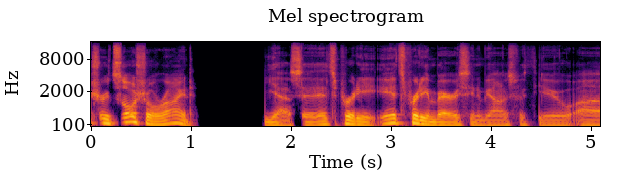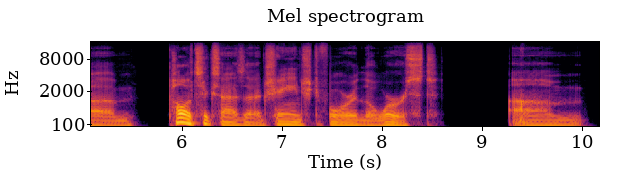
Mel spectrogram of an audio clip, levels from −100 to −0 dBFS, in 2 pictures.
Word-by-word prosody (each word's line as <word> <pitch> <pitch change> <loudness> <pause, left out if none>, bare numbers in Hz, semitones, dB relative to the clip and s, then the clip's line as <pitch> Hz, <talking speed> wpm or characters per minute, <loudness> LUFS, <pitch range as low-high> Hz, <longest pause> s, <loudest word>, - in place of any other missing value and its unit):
Truth 135 -2 +2
Social, 155 - +4
right, 120 +4 +1 0.7
yes, 80 -3 -2
i - - -3
it's 95 +3 -1
pretty 100 -9 +3
it's 140 +3 +2
pretty 135 -7 +7
embarrassing, 85 -1 +1
to 75 - -6
be 80 - -6
honest 80 +1 -6
with 80 -1 -10
you, 80 -1 -6
um, 75 -3 -5 0.3
politics 135 -7 +5
has, 85 -2 -3
uh, 80 -3 -4
changed 90 +1 -3
for 85 -3 -2
the 75 -2 -5
worst. 75 -1 -3 0.7
Um, 80 -1 -6
85 Hz, 140 wpm, -23 LUFS, 80-100 Hz, 0.7 s, pretty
